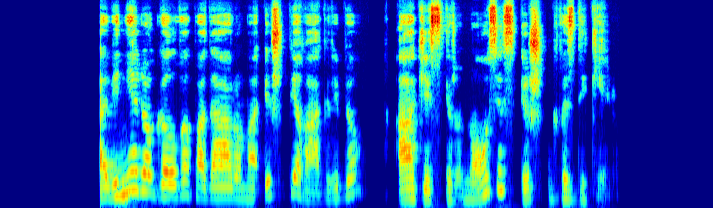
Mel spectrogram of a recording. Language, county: Lithuanian, Vilnius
